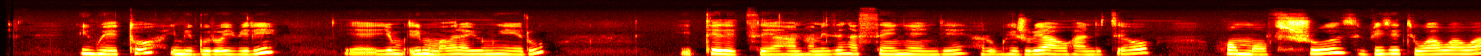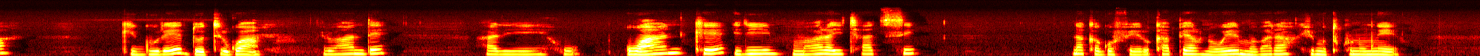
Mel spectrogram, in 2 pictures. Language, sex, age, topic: Kinyarwanda, female, 25-35, finance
